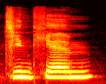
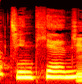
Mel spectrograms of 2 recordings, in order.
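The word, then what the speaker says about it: 진티엔 (今天): 그게 중국어로는 일을 쓰지 않고 하늘천자를 써요. – 하늘천. – 그래서 금천. – 금천. – 진티엔. – 진티엔. – 물론 우리 문어체에서는 금 이를 쓰기도 해요. 근데 발음이 어려워서 진티엔. – 진티엔. 하늘 천자를 쓰기 때문에 하늘은 위에 있잖아요. 일성. 진티엔.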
